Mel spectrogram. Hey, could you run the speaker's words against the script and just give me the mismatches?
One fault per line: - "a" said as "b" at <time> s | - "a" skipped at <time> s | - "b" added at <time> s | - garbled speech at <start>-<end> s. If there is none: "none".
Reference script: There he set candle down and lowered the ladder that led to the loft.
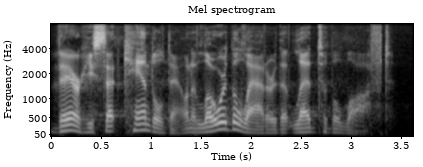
none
